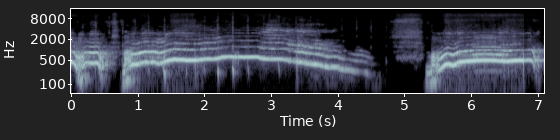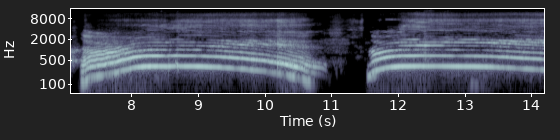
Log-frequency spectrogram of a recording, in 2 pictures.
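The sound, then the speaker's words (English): A man's siren imitation: a voice imitates a wailing siren in four howling rises and falls, each swooping up in pitch and slowly sliding down, loud and sustained with short breaths between and no talking. “Well, first of all, … has an amazing siren thing he does.”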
